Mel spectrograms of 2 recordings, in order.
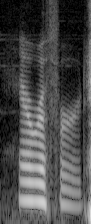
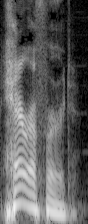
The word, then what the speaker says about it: Hereford: Hereford. – Hereford. Hereford, England. – He has it. – I know. – Sound out for you. – Hereford. Sounds very, very manly. I live in Hereford.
